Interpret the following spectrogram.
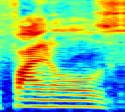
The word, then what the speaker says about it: final: And just FYI for everybody, it's final. Stanley Cup final. There's no S to it. I've heard it pronounced that way. And even I, as a non-hockey fan, know that that's incorrect.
